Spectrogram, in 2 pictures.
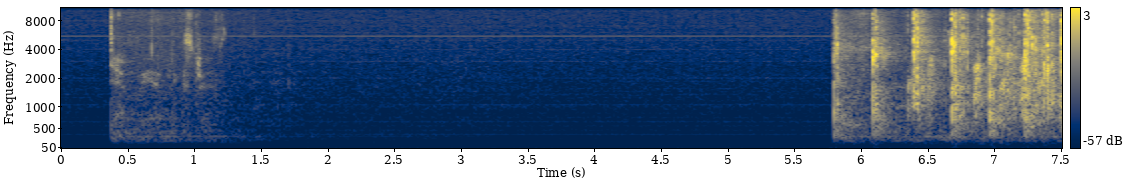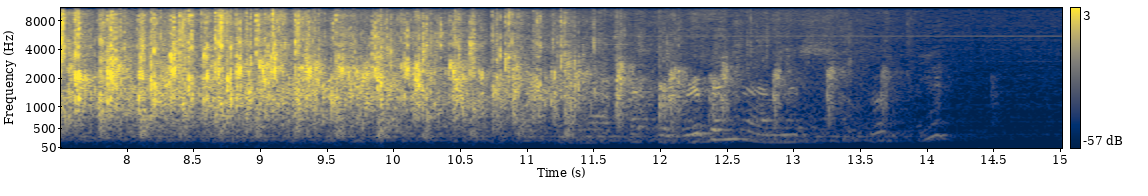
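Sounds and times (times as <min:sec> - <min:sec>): faint hum: 0:00.0 - 0:15.0
audience applause: 0:05.8 - 0:13.9.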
